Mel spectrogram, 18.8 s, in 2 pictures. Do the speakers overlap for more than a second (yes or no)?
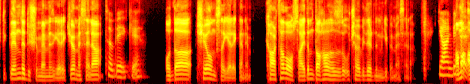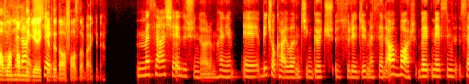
yes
